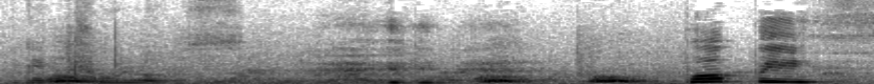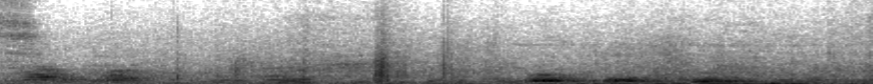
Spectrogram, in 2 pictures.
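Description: Small dogs barking and yipping in short bursts, the two loudest sharp yips coming close together about two and a half seconds in.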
